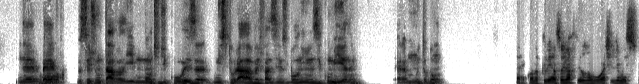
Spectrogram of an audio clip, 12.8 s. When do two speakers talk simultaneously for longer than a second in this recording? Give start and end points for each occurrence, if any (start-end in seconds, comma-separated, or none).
none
